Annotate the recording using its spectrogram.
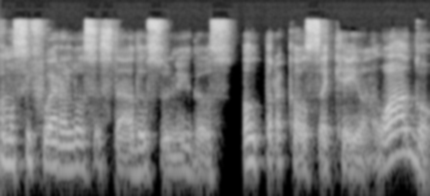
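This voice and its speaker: A woman with a non-native accent speaks at a moderate pace in a medium pitch, her tone dark and mellow. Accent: foreign accent in Spanish. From United States. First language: English (speaking Spanish). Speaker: scholar lecturer. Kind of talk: lecture. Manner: halting, with fillers.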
